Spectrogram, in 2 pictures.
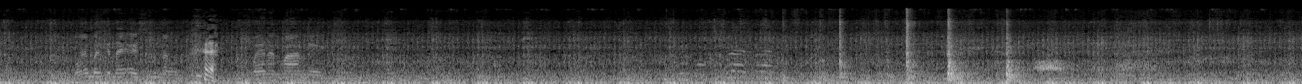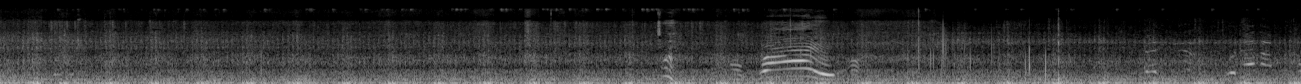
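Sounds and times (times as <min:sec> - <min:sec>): harvester engine running: 0:00.0 - 0:26.0
sharp knocks: 0:07.8 - 0:10.4.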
